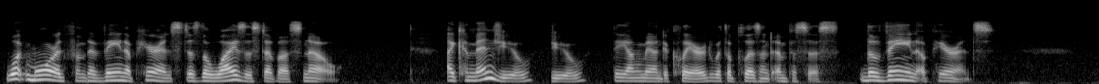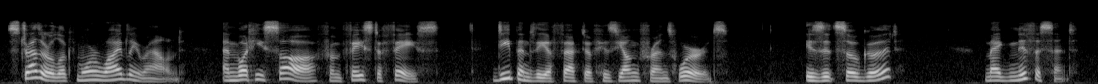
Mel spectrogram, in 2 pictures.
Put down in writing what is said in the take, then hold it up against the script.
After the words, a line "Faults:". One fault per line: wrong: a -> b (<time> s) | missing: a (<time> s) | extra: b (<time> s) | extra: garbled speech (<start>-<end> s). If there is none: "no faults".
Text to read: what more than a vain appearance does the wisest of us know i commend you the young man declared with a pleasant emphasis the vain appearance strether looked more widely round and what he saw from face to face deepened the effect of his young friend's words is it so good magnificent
what more from a vain appearance does the wisest of us know i commend you you the young man declared with a pleasant emphasis the vain appearance strether looked more widely round and what he saw from face to face deepened the effect of his young friend's words is it so good magnificent
Faults:
wrong: than -> from (0.6 s)
extra: you (5.5 s)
